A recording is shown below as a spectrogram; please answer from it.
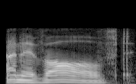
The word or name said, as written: unevolved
